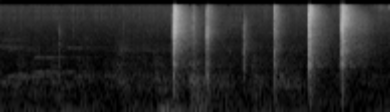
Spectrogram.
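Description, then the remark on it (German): A quick run of about six sharp whip cracks, evenly spaced and fairly loud, snapping in steady rhythm over a faint background with no voices; a whip-cracking sound effect made for a circus film. “Das Peitschenknallen für seinen Zirkusfilm.”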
